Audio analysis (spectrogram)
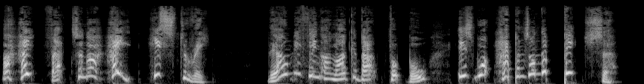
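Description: A man voicing a nervous, sulky schoolboy ghost in a high squeaky falsetto who whines and ends his lines with "sir". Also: huge pitch swings, moderate pace, a bit bright, no echo, clean studio sound, full character voice. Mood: whiny.

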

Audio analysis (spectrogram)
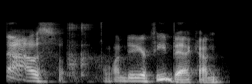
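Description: A man's voice: fairly high pitch, big pitch swings, normal speed, vocal fry, fairly bright tone, a little hiss or hum. A man chatting casually as he hosts a podcast. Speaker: podcast host. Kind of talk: casual chat. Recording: dull, lo-fi podcast audio.

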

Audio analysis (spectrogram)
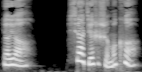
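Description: A woman voicing a confident, direct and tough new high school student in an audiobook drama. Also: expressive, moderate pace, fairly bright tone, husky, no room sound, studio quality. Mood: friendly, confident. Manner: cool, assured, direct. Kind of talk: audiobook character acting.

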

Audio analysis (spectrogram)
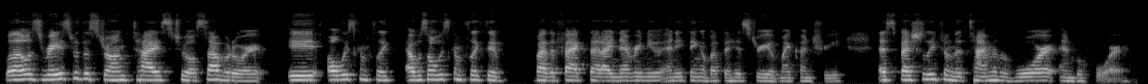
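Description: A woman moderating a Q&A, reading out audience questions in a plain, measured way, with short "um" pauses between phrases. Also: medium pitch, steady tone. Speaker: event moderator.

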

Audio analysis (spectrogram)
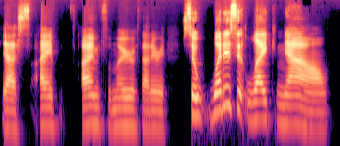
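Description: A middle-aged woman with a notably low, smooth voice hosts a conversation with a peer. She talks in an eager, chatty way, agreeing often and laughing easily. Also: expressive, normal speed, fairly bright tone. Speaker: podcast host, yoga teacher. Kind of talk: conversational interview.

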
